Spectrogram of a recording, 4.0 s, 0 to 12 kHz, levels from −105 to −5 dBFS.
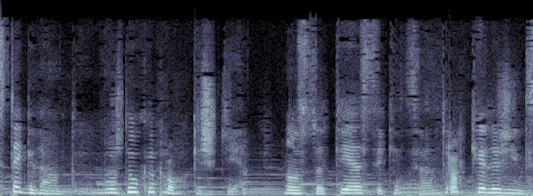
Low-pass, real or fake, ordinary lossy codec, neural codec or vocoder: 10.8 kHz; fake; AAC, 32 kbps; codec, 32 kHz, 1.9 kbps, SNAC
